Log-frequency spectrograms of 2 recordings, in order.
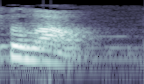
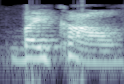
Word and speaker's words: Baikal: Correct my pronunciation. Lake Bilal. – Baikal.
